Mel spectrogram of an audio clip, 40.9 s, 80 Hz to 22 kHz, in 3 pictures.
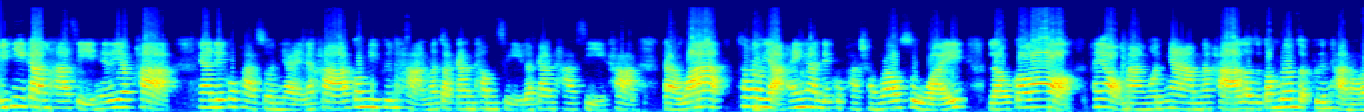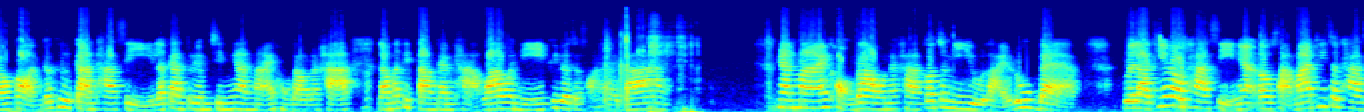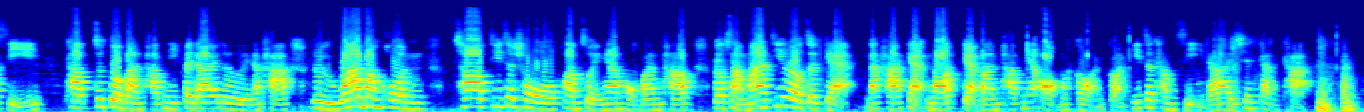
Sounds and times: Speech: 0:00.0 - 0:20.6, 0:21.3 - 0:40.5.

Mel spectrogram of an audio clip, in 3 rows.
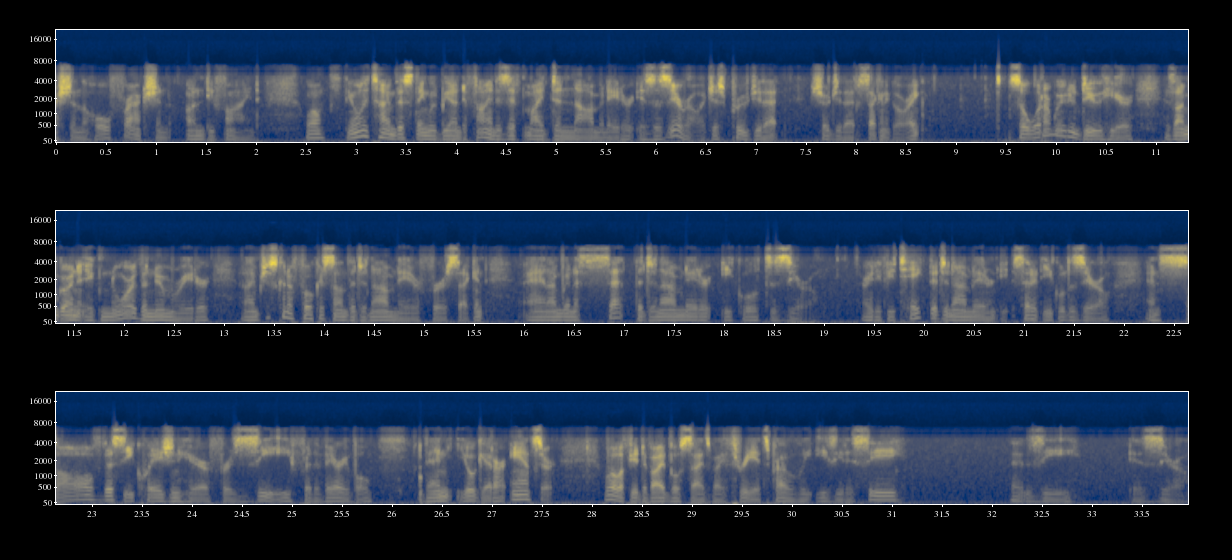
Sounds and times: Speech: 0:00.0 - 0:08.8, 0:09.4 - 0:31.2, 0:32.2 - 0:33.9.

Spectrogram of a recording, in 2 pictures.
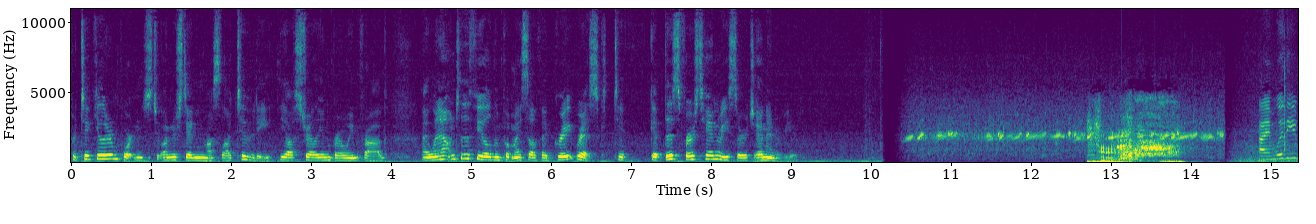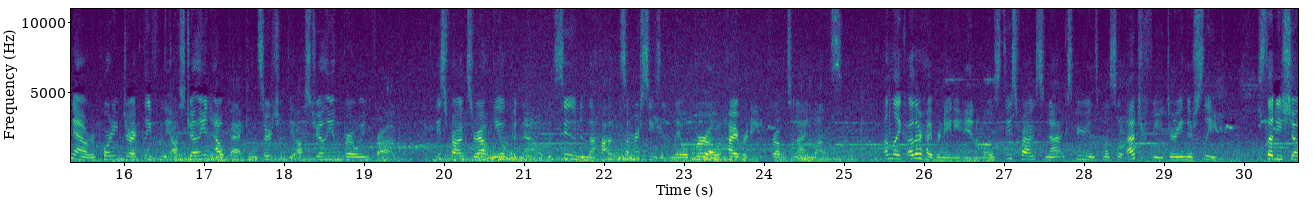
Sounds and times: Frog: 0:10.4 - 0:14.4.

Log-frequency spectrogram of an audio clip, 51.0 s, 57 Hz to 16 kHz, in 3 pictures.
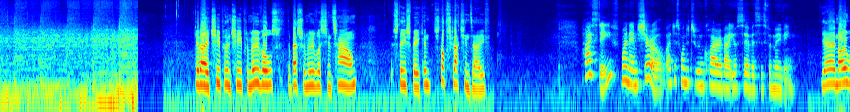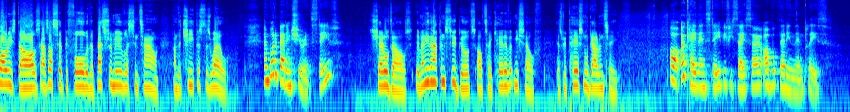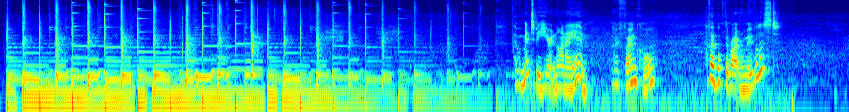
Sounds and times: Speech: 0:03.9 - 0:07.2, 0:07.8 - 0:09.8, 0:11.7 - 0:21.6, 0:22.3 - 0:23.8, 0:24.4 - 0:29.4, 0:30.4 - 0:33.6, 0:43.6 - 0:47.2, 0:48.1 - 0:49.6.

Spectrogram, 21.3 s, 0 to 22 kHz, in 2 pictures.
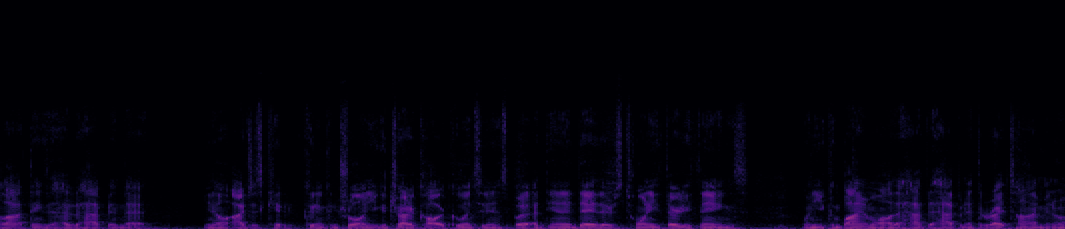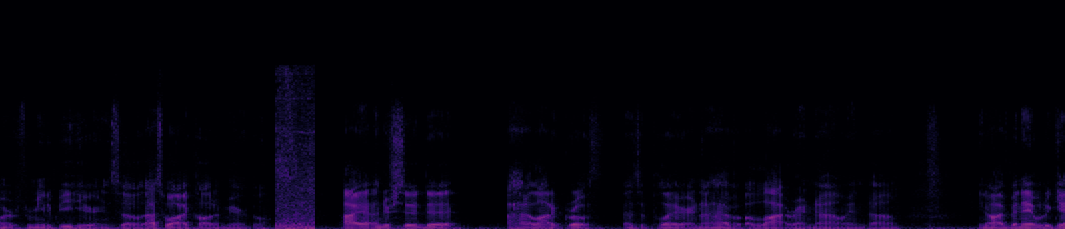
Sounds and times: Male speech, man speaking: 0:00.0 - 0:13.4, 0:14.0 - 0:19.7, 0:20.4 - 0:21.3.

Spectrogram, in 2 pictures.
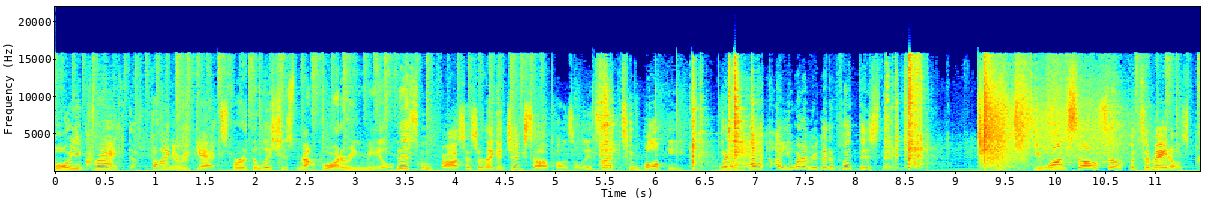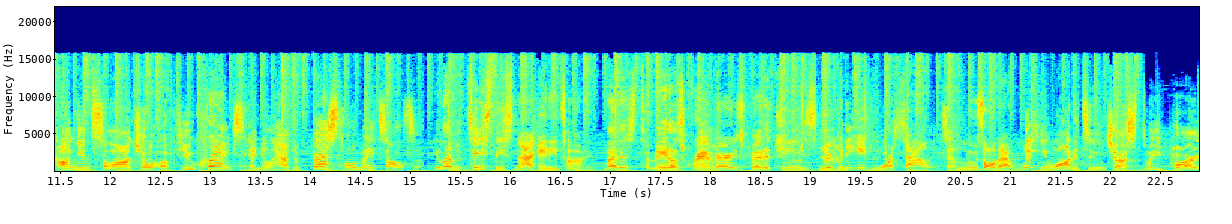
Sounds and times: Speech: 0:00.0 - 0:08.5, 0:09.8 - 0:22.8
Music: 0:00.0 - 0:22.8.

